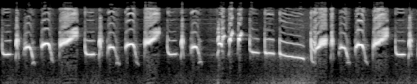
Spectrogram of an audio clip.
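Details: Lively Asian pied starling song, a master recording for teaching and triggering other starlings, morning to evening: dense repeated phrases of dropping whistles and harsh chirps, with a sustained falling whistle and buzzy squawks midway before the phrase pattern returns.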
